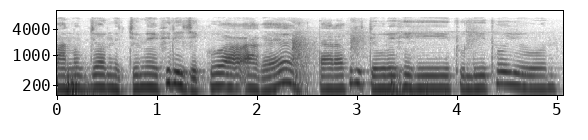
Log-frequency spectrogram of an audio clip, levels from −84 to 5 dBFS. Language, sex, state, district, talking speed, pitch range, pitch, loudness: Chakma, female, Tripura, Dhalai, 175 wpm, 165-175 Hz, 165 Hz, -18 LUFS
